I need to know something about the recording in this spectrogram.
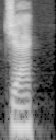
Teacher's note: Jack 的这个结尾呢，舌尖顶上颚，封住气流，而不是导致鼻音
